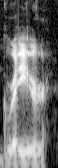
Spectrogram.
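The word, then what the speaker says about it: Gruyère: Well, in case anyone was wondering how to say that, that is how you say it: Grayer egg bites. Yeah, it's Don't let the anyone tell you proper otherwise. French pronunciation.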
